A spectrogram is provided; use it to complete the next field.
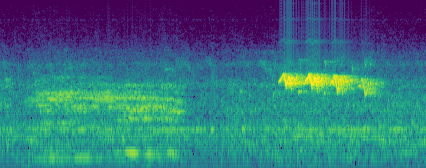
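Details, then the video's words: Jongkangan singing in the forest at Kintamani, Bali: a faint, hazy mid-pitched warble for nearly two seconds, then a louder burst of bright, high, buzzy notes lasting about a second, over soft forest background. "Jongkangan Gacor Dari Hutan Kintamani, Bali"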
